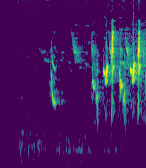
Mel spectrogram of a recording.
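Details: Yellow-vented bulbul lure recording: a short rising note, then a quick bubbly run of chattering notes growing louder, over a steady low hum.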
